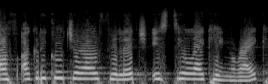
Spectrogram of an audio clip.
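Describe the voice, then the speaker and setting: A woman with an Indonesian accent speaks at a moderate pace with ordinary pitch variation amid noticeable background noise. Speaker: student asking a question. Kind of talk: conference Q&A question. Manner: halting.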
